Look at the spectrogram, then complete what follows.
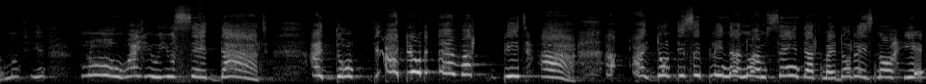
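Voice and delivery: high-pitched, protesting mother; imitated offended mother. Mother denying to the doctor she disciplines her daughter, offended. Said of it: "she took offense because I asked".

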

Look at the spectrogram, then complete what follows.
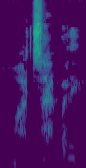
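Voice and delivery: breathy whisper under the breath; whispered thought. Retold or imitated. Whispering to himself as soldiers stare him down. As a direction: whisper it as if afraid to be heard.

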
